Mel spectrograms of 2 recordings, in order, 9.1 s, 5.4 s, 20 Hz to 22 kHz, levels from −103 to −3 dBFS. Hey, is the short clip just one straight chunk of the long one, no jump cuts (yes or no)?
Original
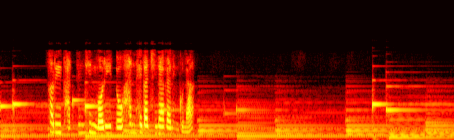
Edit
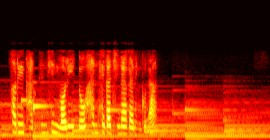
no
